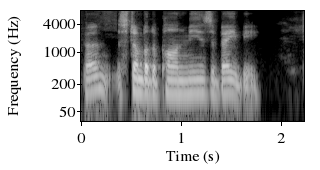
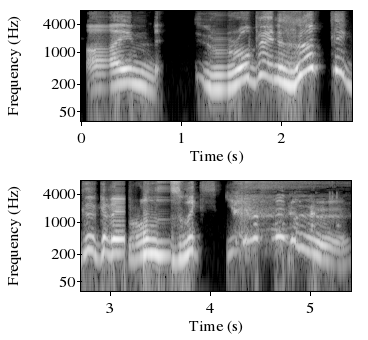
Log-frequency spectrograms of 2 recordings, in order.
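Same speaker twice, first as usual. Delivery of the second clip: slow, higher, louder mock Welsh lilt with a laugh; Welsh accent; 9 semitones higher, 6 dB louder, slower than usual. Friend asks for his Welsh, Robin performs a mock Welsh accent. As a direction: ham up a silly Welsh voice. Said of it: "what's your Welsh sound like".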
